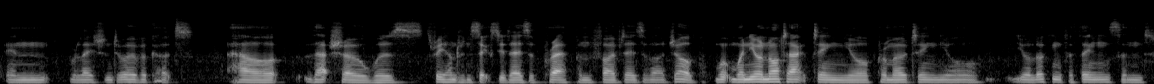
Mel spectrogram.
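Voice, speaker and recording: A man's voice: on the low side, completely flat delivery, unhurried, muffled recording. A man talking casually as an interview guest and voice actor, with a dry, wry manner.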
